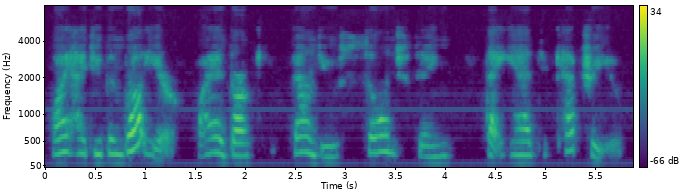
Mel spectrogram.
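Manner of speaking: usual speaking voice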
